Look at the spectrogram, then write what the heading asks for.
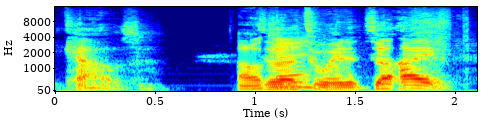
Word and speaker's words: Coues: And he writes C-O-W-Z, cows.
